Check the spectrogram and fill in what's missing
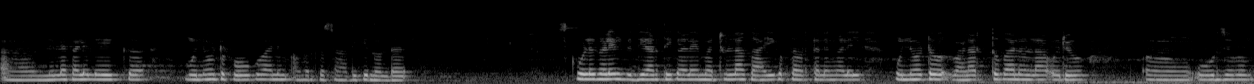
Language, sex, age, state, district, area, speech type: Malayalam, female, 18-30, Kerala, Kollam, rural, spontaneous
